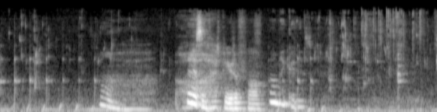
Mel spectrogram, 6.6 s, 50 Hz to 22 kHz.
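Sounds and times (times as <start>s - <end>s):
wine trickling into a glass: 0.0s - 2.6s, 4.3s - 6.5s
bright dripping plinks of wine: 0.0s - 3.1s, 4.0s - 6.5s
speech: 1.5s - 2.0s, 2.8s - 4.9s.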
